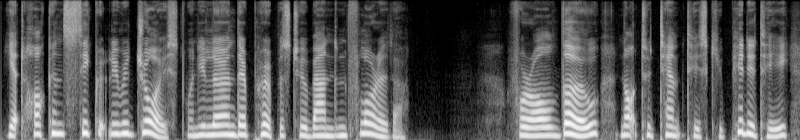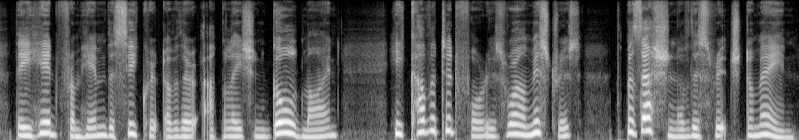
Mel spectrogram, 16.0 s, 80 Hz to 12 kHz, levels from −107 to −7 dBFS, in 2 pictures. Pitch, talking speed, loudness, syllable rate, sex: 200 Hz, 160 wpm, -19 LUFS, 4.9 syllables/s, female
